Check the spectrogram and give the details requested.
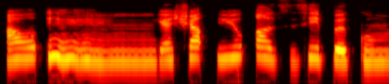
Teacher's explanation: ba is with a jerking sound and it is a medium jerk. Okay, because it appears in the middle of a word, it is going to be a soft jerking sound. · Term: Huruf Kalkala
